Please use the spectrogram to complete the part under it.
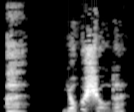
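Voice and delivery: understated horror; falter, then query it in disbelief; horrified. Acted. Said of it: "in a horrified whisper".

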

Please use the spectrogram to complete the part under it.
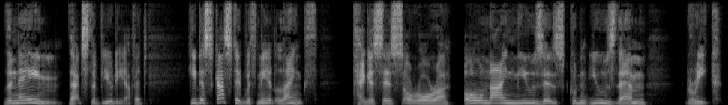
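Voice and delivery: high, animated aristocratic raconteur; flippant Count anecdote. Acted. The Count tells of naming a magazine, flippantly. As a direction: relish the gossip, stretching the French titles.

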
